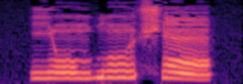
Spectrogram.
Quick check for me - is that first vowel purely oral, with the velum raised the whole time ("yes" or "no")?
no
